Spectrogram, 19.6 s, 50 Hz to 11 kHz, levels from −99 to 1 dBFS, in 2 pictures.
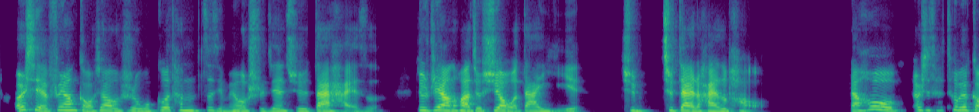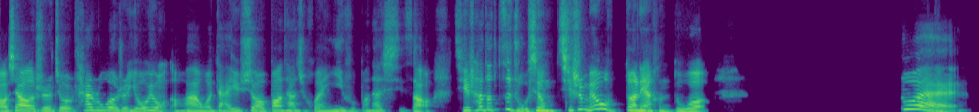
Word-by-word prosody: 而 315 - +5
且 295 -8 +1
非 300 +6 -3
常 290 0 +5
搞 195 -7 -2
笑 245 -1 0
的 225 - -5
是， 235 +2 -7
我 205 -2 -4
哥 270 +6 -2
他 275 +1 -7
们 250 -2 0
自 260 +3 -10
己 195 - -9
没 200 +2 -7
有 225 -1 -1
时 195 -2 -7
间 225 +2 -2
去 220 -2 -5
带 220 0 +7
孩 205 -3 -1
子， 185 +2 -18 0.3
就 285 -1 +1
这 280 +4 +1
样 250 -2 +9
的 240 - -1
话， 230 -3 +7
就 235 +1 -3
需 235 +3 +1
要 245 -1 +6
我 185 - 0
大 215 +1 +1
姨， 195 0 -6 0.4
去 210 -5 -4
去 270 - +1
带 235 0 +8
着 205 - +2
孩 200 -1 +6
子 220 - -1
跑。 - - -8 0.8
然 235 0 +3
后 275 -5 0
而 285 - -2
且 290 - -4
她 270 -1 -14
特 315 +3 -7
别 290 0 +2
搞 240 -6 +1
笑 260 +1 +4
的 240 - -1
是， 245 0 -3
就 245 +1 -3
是 240 - -8
她 290 - 0
如 275 -1 -3
果 270 -2 -1
是 240 -2 -5
游 230 +5 -3
泳 265 -8 -2
的 - - -10
话， 210 -1 0
我 205 +1 -3
大 215 0 -4
姨 220 - -4
需 225 +4 -7
要 225 -2 0
帮 240 +2 +1
她 235 -1 -2
去 215 -2 -9
换 205 -1 -5
衣 215 - -2
服、 210 -1 -8
帮 220 +2 -9
她 230 0 -5
洗 215 -3 -11
澡， 200 - -1 0.2
其 270 - -3
实 280 - -6
她 335 - 0
的 330 - -2
自 330 +4 -4
主 225 -6 -3
性 240 0 +1
其 285 +6 -2
实 350 - +1
没 325 +2 0
有 415 - +3 0.2
锻 270 -2 +5
炼 245 -3 +5
很 195 -4 -6
多。 220 0 -1 1.9
对， 255 - +2
235 Hz, 280 characters per minute, -24 LUFS, 215-270 Hz, 1.9 s, 样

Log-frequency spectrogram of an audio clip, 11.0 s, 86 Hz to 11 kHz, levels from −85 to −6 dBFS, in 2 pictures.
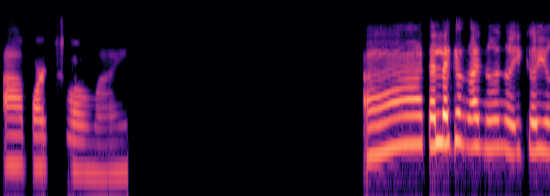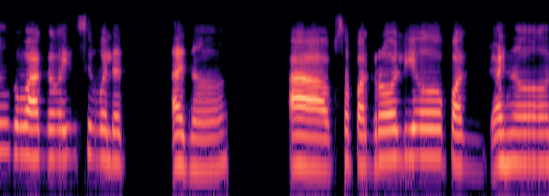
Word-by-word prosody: Ah, 195 0 -3
pork 190 -1 -5 0.2
siomai. 165 -2 -12 2.4
Ah, 290 +6 +1
talagang 315 +1 +5
ano 290 -1 +1
'no, 275 - -1
ikaw 265 +1 -2
yung 265 0 -2
gumagawa 230 -2 +1
yung 235 +1 -13
simula't 220 -4 -6 0.4
ano, 185 -1 -3 0.6
ah, 190 -2 +6
sa 215 - -7
pagrolyo, 225 +3 -1
'pag 200 -2 0 0.3
ano 205 +1 -2
225 Hz, 100 wpm, -24 LUFS, 195-255 Hz, 2.4 s, ah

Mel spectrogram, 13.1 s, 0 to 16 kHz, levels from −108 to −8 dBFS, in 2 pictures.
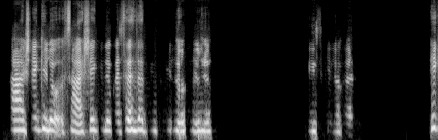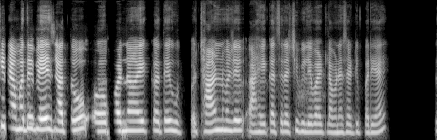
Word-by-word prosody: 600 265 +2 +2
kilo, 270 -2 +1
600 240 +2 +1
kilo 255 0 -5
कचऱ्याचा 255 +2 +2
30 240 0 -11 0.2
kilo 235 -3 0
केलं. 240 -1 -3 1.5
30 235 -1 -6
kilo 220 -2 -16
कच 210 -1 -13 1.2
ठीक 325 +2 +1
आहे, - - +9
त्यामध्ये 305 -1 +5
वेळ 285 +1 +9
जातो 250 +2 +3 0.3
अ, 235 - +3
पण 245 0 +2 0.2
एक 250 0 0
अ, - - 0
ते 255 - 0
ऊत 245 -3 -3 0.3
छान 235 +4 +2
म्हणजे 260 0 0 0.2
आहे, 215 0 -4
कचऱ्याची 230 +1 -5
विल्हेवाट 215 -2 -5
लावण्यासाठी 205 0 -7
पर्याय. 205 +5 -7 0.8
तर - - -14
245 Hz, 135 wpm, -21 LUFS, 225-265 Hz, 1.5 s, आहे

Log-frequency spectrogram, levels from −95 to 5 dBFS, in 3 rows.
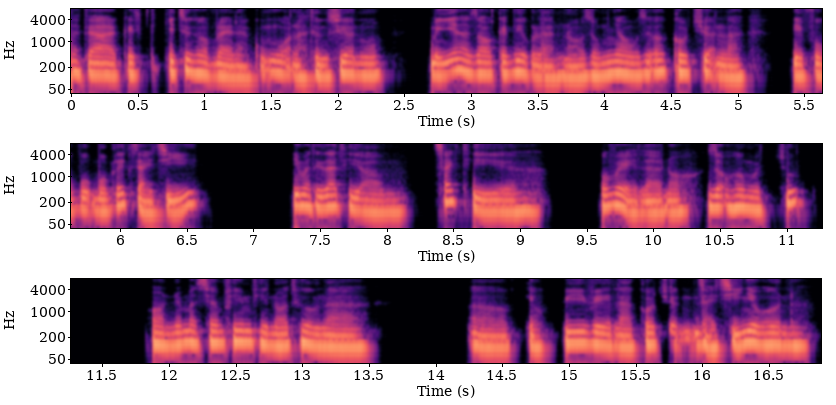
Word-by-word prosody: thực - - -6
ra 130 - +2
là 125 - +1
cái 135 0 0 0.2
cái 150 - +4
trường 160 0 +2
hợp 135 -4 +1
này 120 -3 +1
là 105 -1 -1
cũng, 145 +7 -1
gọi 115 - -2
là, 110 - 0
thường 115 -2 +2
xuyên, 135 +3 +2
đúng 125 - 0
không? 130 - -1 0.4
Mình 130 0 +3
nghĩ 150 - +1
là 160 -3 +2
do 140 -1 +1
cái 135 +1 -2
việc 145 -4 +1
là 110 -2 0
nó 110 -1 0
giống 125 +2 +1
nhau 135 -3 +3
giữa 145 +3 +1
câu 145 - +3
chuyện 140 -5 0
là 110 -1 +1 0.4
để 120 - +3
phục 120 +2 -2
vụ 130 - 0
mục 120 0 -1
đích 170 +1 0
giải 105 - +1
trí. 120 - +1 0.7
Nhưng 165 - +4
mà 160 - +3
thực 150 -1 +1
ra 155 - +3
thì, 140 - +1
ờm, 115 -1 -3 0.2
sách 205 0 0
thì 115 -4 +1 0.7
có 155 - +2
vẻ 155 -11 +2
là 110 +1 0
nó 115 +1 -2
rộng 150 -1 +1
hơn 145 -1 +3
một 135 - +1
chút. 195 +9 0 0.8
Còn 130 -2 +3
nếu 135 - +2
mà 145 0 +3
xem 145 +1 +1
phim 150 +1 +3
thì 140 -3 +1
nó 125 0 +2
thường 125 -3 +2
là, 110 -1 +1 0.8
ờ, 110 -4 -1
kiểu, 110 -2 0
quy 145 0 +3
về 135 -3 +2
là 115 -1 0
câu 130 - +2
chuyện 135 -1 -5
giải 130 -5 +2
trí 110 +3 +2
nhiều 140 0 +4
hơn 130 -1 +2
thôi. 125 0 0
130 Hz, 265 wpm, -25 LUFS, 115-145 Hz, 0.8 s, cái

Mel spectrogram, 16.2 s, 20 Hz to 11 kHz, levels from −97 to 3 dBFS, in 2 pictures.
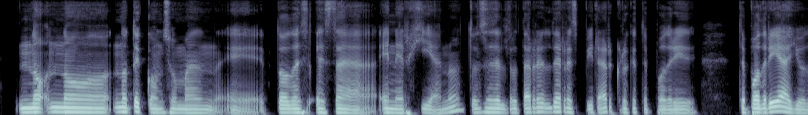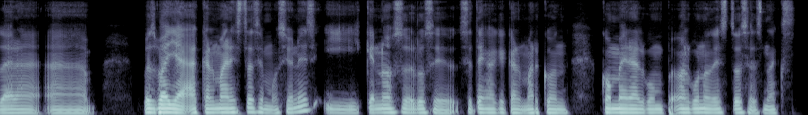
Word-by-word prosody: no 115 0 +4
no 120 -2 +4
no 125 -1 +2
te 130 - +3
consuman, 100 -3 -1
eh, 75 -8 -6
todas 105 -1 +3
esta 100 -4 0
energía, 100 -3 -1
¿no?, 130 +8 -1
entonces, 115 -8 -2
el 105 -3 +1
tratar 110 +3 0
de 130 +1 +2
respirar 110 +1 -3
creo 105 -4 -6
que 110 - -5
te 100 - -8
podri 95 -1 -3 0.4
te - - -1
podría 125 +5 +5
ayudar 95 -3 0
a 95 -4 -3
a, 90 -2 -4 0.5
pues 110 0 +4
vaya, 110 -3 +6
a 105 - +2
calmar 110 +1 +2
estas 115 +1 -1
emociones 110 - -2
y 95 -2 -5
que 100 - -2
no 105 +1 +1
solo 105 -2 -1
se 90 -4 -2
se - - -6
tenga 105 -1 0
que 105 - -4
calmar 95 0 -1
con 95 -2 -2 0.3
comer 105 -1 +3
algún 100 -1 0
alguno 105 +1 +1
de 100 - +1
estos 105 +1 -3
snacks. 90 +1 -5
105 Hz, 170 wpm, -22 LUFS, 95-110 Hz, 0.5 s, vaya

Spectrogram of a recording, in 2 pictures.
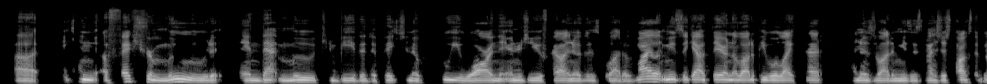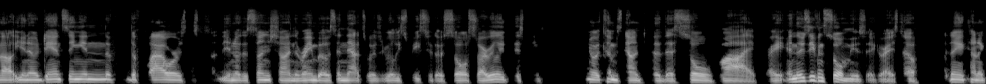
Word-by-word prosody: uh, 90 -2 0 0.3
it - - -15
can 105 -2 +5
affect 135 +8 -3
your - - +4
mood, 95 -1 +3 0.2
and 95 -2 0
that 100 -1 +1
mood 100 +1 +3
can 90 - -4
be 90 -1 -1
the 90 - -2
depiction 95 +3 -5
of 85 - -2 0.2
who 105 - +3
you 95 -3 +2
are 95 +2 +3
and 90 -2 +1
the - - -1
energy 95 +1 0
you 95 0 +2
feel. 95 - -1
I 90 - +1
know 90 0 +1
there's 90 -2 -6
a - - -5
lot 85 -2 -2
of 80 0 -5
violent 125 +2 +2
music 115 -1 +1
out 110 -1 +1
there, 110 -1 +3
and 105 - +3
a 100 - +1
lot 100 0 +2
of - - -5
people 100 -1 +2
like 95 -3 0
that. 100 -1 -2 0.3
I - - -7
know - - +2
there's 95 - -2
a - - -2
lot 90 -1 +1
of 90 - +1
music 90 -2 -1
that 95 0 -2
just 100 - -3
talks 105 -1 0
about, 105 0 0
you 105 - +2
know, 105 0 +3
dancing 120 +2 +2
in 120 -1 +3
the 115 -2 +1
the 110 - -2
flowers, 110 -2 +2
the - - -38
s - - -14 0.2
you 95 - -2
know, 95 - +2
the 95 - -2
sunshine, 100 -3 0
the 90 - +1
rainbows, 95 -2 +2
and 95 +1 +2
that's 95 -1 -2
what 90 -2 -4
really 90 +1 -2
speaks - - -9
to - - -11
their - - -4
soul. 95 -1 0
So, 90 - -3
I - - +3
really 115 +2 +2
just - - -10
think, - - -20 0.4
you - - -4
know, 110 - +2
it 105 - -1
comes 215 - +2
down 95 -1 0
to 85 - -1
the 85 0 -2
soul 95 -3 +1
vibe, 85 -4 +2
right? 85 +1 -1
And 130 +3 +5
there's 160 +5 +3
even 165 -4 +4
soul - - +3
music, 80 -3 -2
right? - - -2
So - - -1 0.3
I - - -15
think 115 -3 +2
it - - -20
kind 105 -3 +2
of 95 - -1
95 Hz, 305 wpm, -23 LUFS, 90-105 Hz, 0.4 s, can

